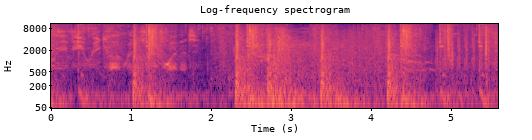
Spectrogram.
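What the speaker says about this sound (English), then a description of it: "We're gonna take this grenade, and we're just gonna throw it right there." A grenade explosion in Call of Duty Mobile comes through as a loud boom among repeated gunfire thuds and explosive blasts, sustained throughout at close range, with a player talking over it.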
